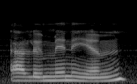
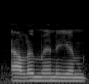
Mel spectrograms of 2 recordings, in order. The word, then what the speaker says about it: aluminium: Um, I'm going to call this one um, aluminum. Sorry, I said it wrong before. aluminium casings, right?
